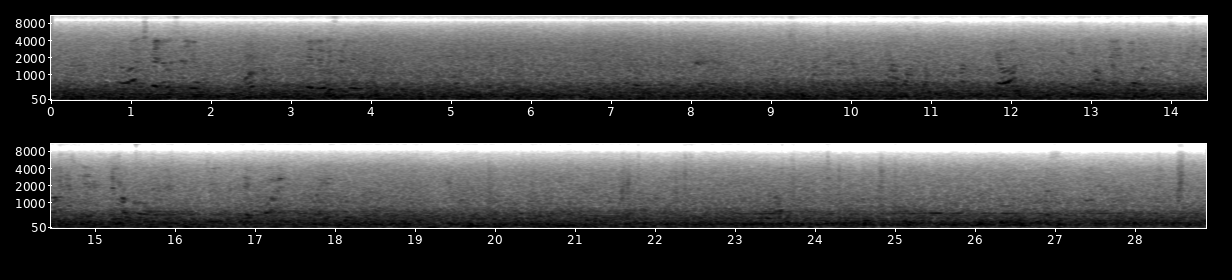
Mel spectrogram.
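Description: A crowd of people murmur and chat nearby.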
